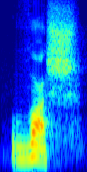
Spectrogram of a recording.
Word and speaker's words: ваш: Here you can see a new letter which is sha, and we pronounce it the sound sh, sh. Ash, vash, your, vash.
